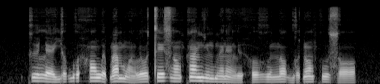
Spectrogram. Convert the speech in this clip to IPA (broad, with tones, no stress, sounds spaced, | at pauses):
k ɨ˧ l ɛ˨ j ə˨˦ ɡʷ ə˧ h ɔ̃˦ w ə˨ ɓ ã˦ b ɔ̃˨ l o˧ t e˦ z ɔ̃˧ k ã˦ ɡ ĩ˧ b ɛ̃˧ ɾ ɛ̃˨ l ɨ˨ h o˧ ɣ u˧ n ɔ˦˨ ɡ o˧ ɗ ɔ̃˦ k u˦˨ z ɔ˧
